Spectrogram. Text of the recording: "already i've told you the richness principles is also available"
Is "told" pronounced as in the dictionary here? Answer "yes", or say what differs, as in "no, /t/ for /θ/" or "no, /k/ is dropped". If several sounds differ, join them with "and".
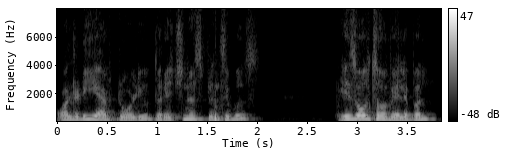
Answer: yes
